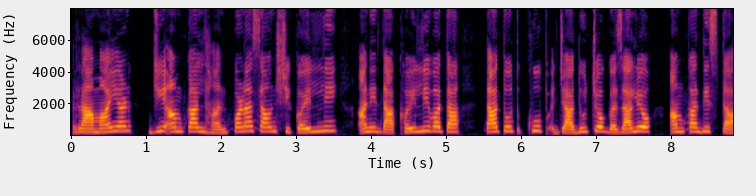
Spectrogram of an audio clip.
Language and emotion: Goan Konkani, neutral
